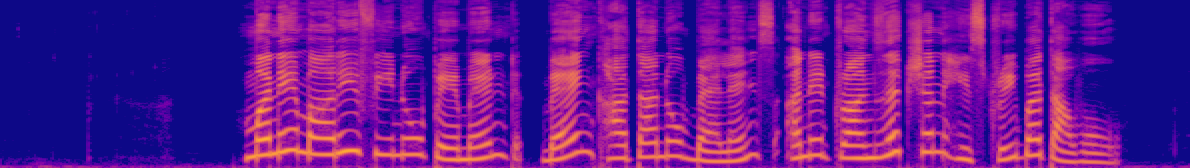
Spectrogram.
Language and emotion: Gujarati, neutral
